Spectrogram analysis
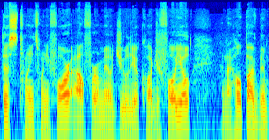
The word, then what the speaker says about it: Quadrifoglio: 2024 Alfa Romeo Giulia Quadrifoglio, and I hope I've been pronouncing that correctly. Apparently, you're not supposed to say the G on the L at the end.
